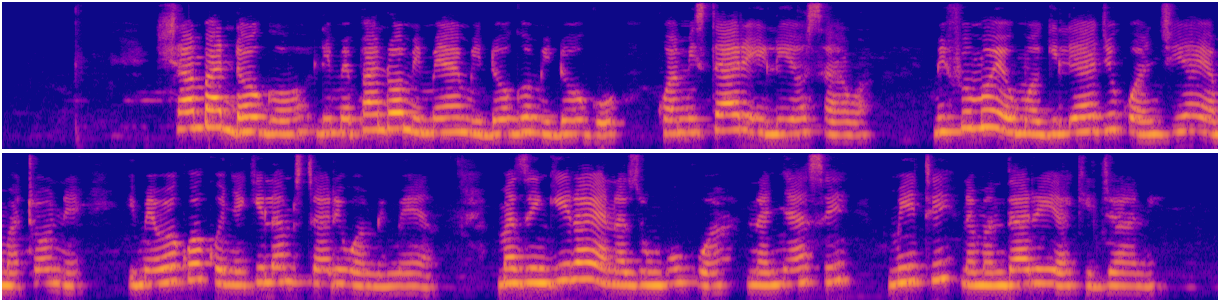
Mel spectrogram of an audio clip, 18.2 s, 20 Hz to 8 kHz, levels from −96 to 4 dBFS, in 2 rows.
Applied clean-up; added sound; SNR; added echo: none; none; none; none.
